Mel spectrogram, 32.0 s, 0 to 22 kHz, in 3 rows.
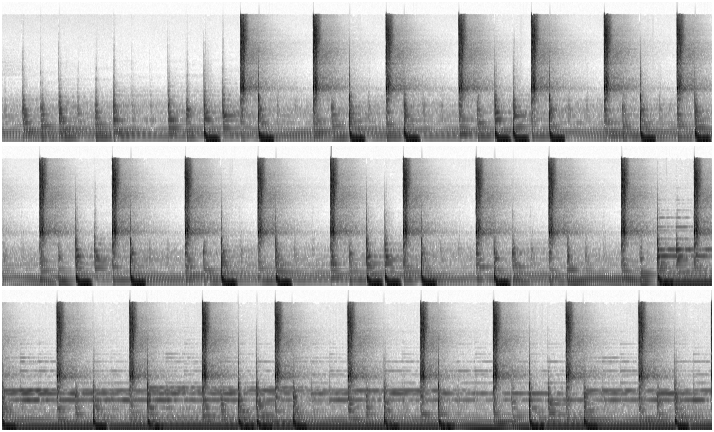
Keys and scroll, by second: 0.5 p, 2.5 space, 5.1 r, 6.7 space, 7.1 p, 13.1 1, 13.7 5, 13.9 Return, 14.8 space, 16.5 l, 18.6 space, 20.8-22.8 typing, 21.3 Up, 26.6 p, 29.4 space, 29.8 Escape, 31.1 m, 31.8 Right.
